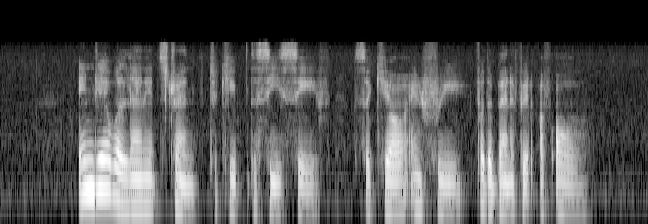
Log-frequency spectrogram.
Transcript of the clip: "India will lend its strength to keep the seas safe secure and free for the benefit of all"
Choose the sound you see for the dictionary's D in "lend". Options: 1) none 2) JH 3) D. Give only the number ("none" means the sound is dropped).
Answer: 1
